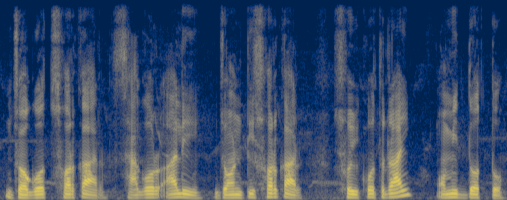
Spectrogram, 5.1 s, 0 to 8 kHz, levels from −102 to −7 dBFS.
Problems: none marked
